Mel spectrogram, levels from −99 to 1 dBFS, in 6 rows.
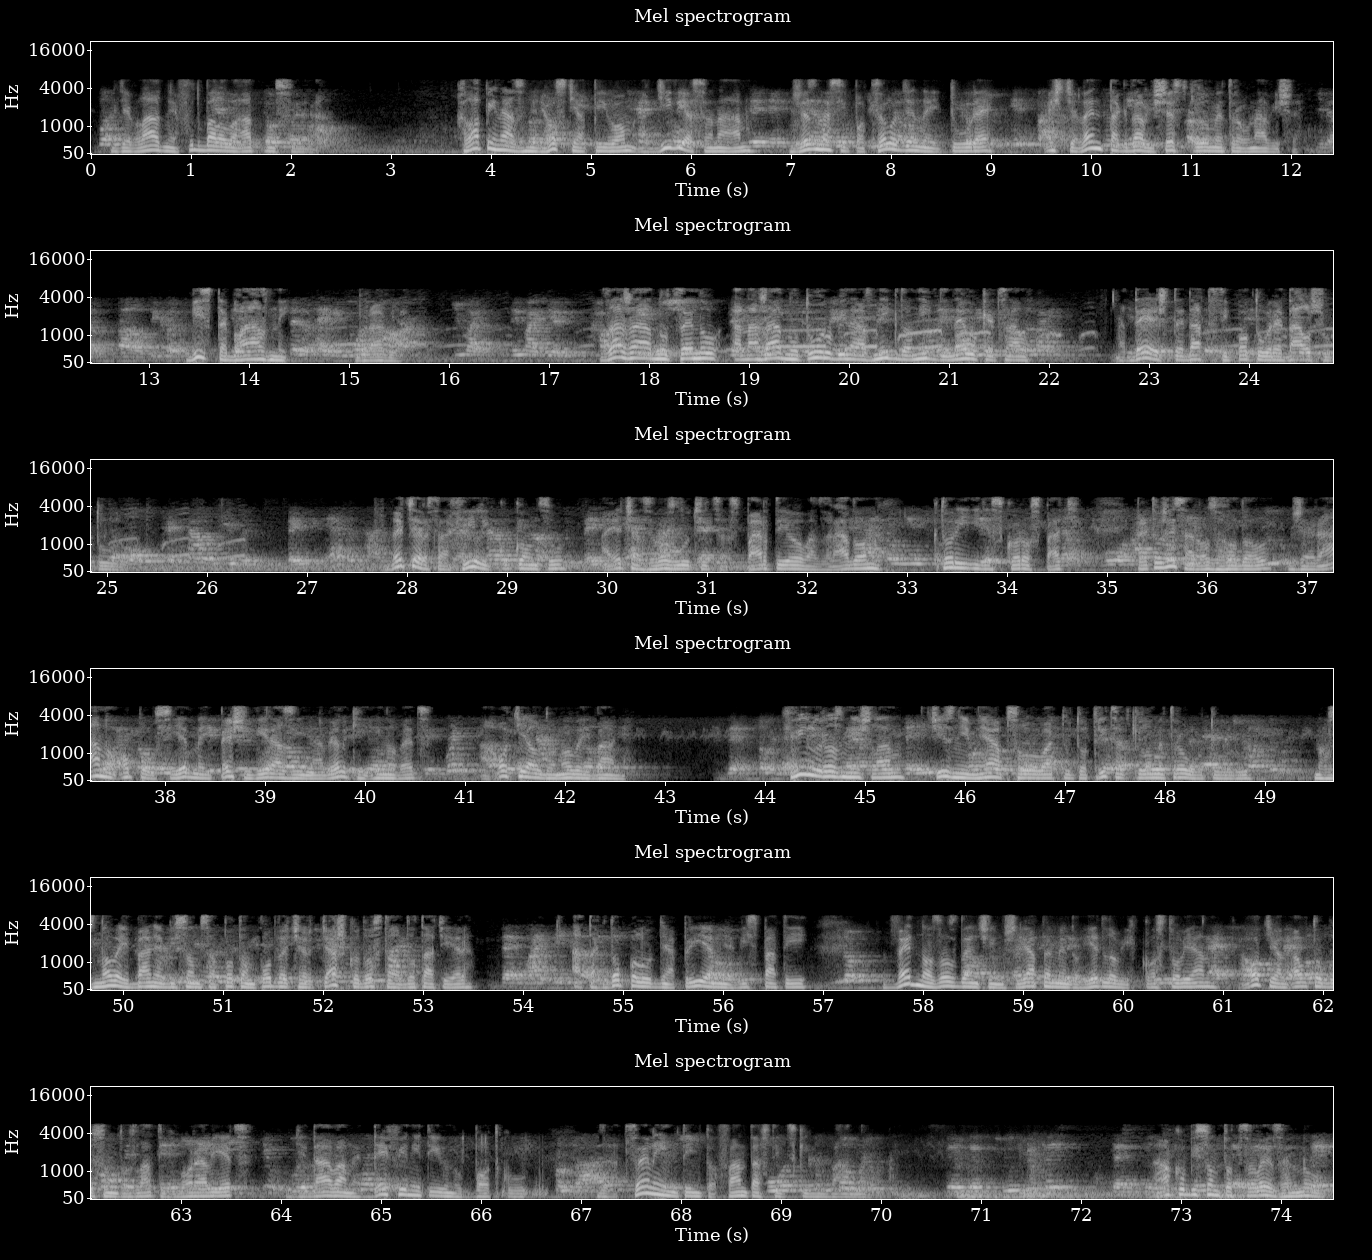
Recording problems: high frequencies cut off; noticeable; nothing above 5.5 kHz
garbled, watery; slightly
voice in the background; loud; throughout; 7 dB below the speech
animal sounds; noticeable; throughout; 15 dB below the speech
footsteps; noticeable; from 1:10 to 1:14; peak 7 dB below the speech

